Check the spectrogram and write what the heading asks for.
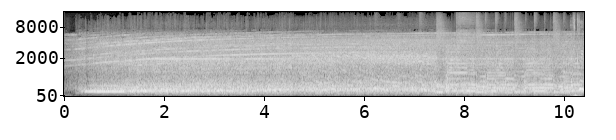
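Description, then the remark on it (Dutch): A turbine engine on a pulling tractor spools up and holds a loud roar, a high whine layered over dense rumble that holds steady for ten seconds with no voices. “gewoon alsof er een vliegtuig gaat opstijgen.”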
